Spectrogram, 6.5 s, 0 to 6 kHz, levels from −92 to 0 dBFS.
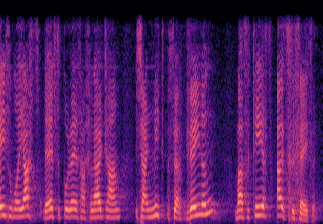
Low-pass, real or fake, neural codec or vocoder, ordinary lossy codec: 5.4 kHz; fake; codec, 16 kHz, 0.5 kbps, FunCodec, trained on Chinese and English, 25 frames a second; none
